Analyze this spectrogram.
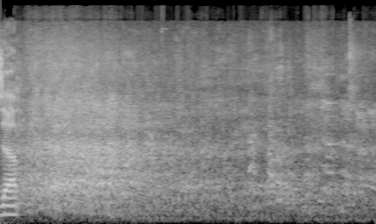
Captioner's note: audience laughing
